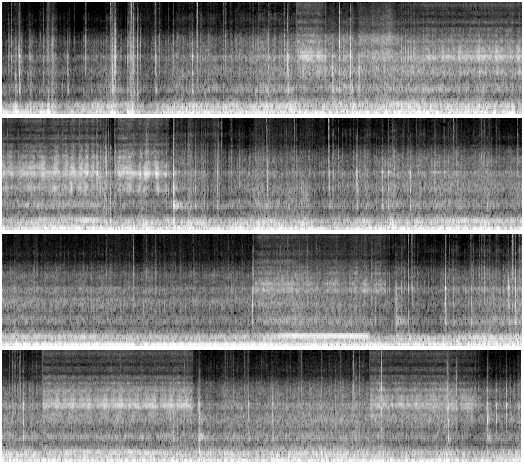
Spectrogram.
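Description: Wind buffeting the microphone of a camera on a moving bicycle, with the bicycle's rolling noise, a loud steady rumble. There are a few sharp knocks in the first couple of seconds.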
